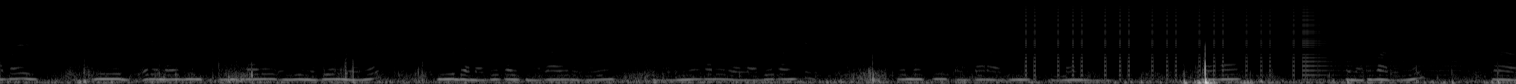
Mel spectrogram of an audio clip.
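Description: From 10.25 to 12.95 s there are GSM signalling bursts. A nearby 2G phone sends short groups of radio pulses, and the audio circuit rectifies them into a galloping dit-dit-dit of brief 217 Hz buzzes, nearly as loud as the speech. On a spectrogram they appear as intermittent vertical clusters of evenly spaced harmonic lines.

From 13.03 to 14.62 s a steady GSM phone buzz follows. The phone is now in a call, pulsing continuously 217 times per second, and the rectified bursts produce a hard, raspy 217 Hz tone about 18 dB below the speech. The spectrogram shows an unbroken comb of harmonics, and the waveform carries a regular pulse train.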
